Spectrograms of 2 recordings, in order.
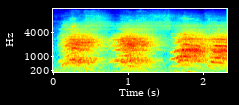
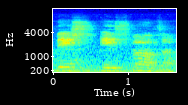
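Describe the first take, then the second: First: Long drawn-out, high roar; huge Scottish battle yell; angry Scottish shout. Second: Said in the usual way. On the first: Acted. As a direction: bellow it slowly at full volume. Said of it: "in your best, angriest Scottish voice". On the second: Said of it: "really loud in Scottish to shout out".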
